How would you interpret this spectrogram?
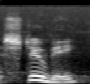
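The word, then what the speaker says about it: Steube: there was a representative i believe the name is pronounced greg stuby from florida he in the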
